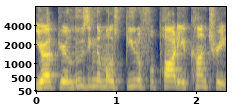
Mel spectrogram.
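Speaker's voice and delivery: high, loud yell. Imitating Donald Trump yelling at a helicopter about Europe: Donald Trump impression, yelling. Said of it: "That's what he sounded like".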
